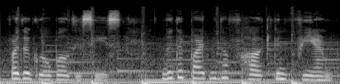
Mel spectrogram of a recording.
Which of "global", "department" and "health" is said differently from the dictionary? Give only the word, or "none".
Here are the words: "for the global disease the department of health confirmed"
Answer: health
